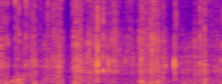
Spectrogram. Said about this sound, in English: Oh, oh, just, how do you open this? Oh, really hard to open plastic bag.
